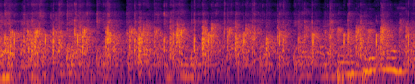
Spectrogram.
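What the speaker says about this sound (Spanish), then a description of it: "le quiero pedir un aplauso, por favor" An audience applauds at a book presentation held in a bookshop, a dense, steady wash of many hands clapping throughout, with voices faintly mixed in beneath.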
